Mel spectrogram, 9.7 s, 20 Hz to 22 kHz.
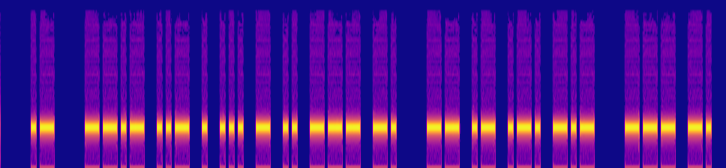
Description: Morse code, heard as a keyed tone, about 20 wpm, 1000 Hz. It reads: A QUESTION MARK ON
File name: qotdfiles / 20wpm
